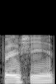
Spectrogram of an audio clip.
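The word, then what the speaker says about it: Pferschy: My last name is Fershi.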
